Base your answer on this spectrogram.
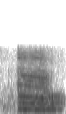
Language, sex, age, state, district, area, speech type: Maithili, female, 18-30, Bihar, Madhubani, rural, conversation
